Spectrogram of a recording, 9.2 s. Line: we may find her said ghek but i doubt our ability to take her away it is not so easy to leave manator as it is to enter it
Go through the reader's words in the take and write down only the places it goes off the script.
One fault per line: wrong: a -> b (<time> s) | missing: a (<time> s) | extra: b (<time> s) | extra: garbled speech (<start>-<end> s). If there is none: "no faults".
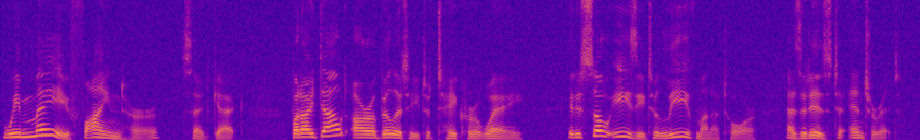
missing: not (5.8 s)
